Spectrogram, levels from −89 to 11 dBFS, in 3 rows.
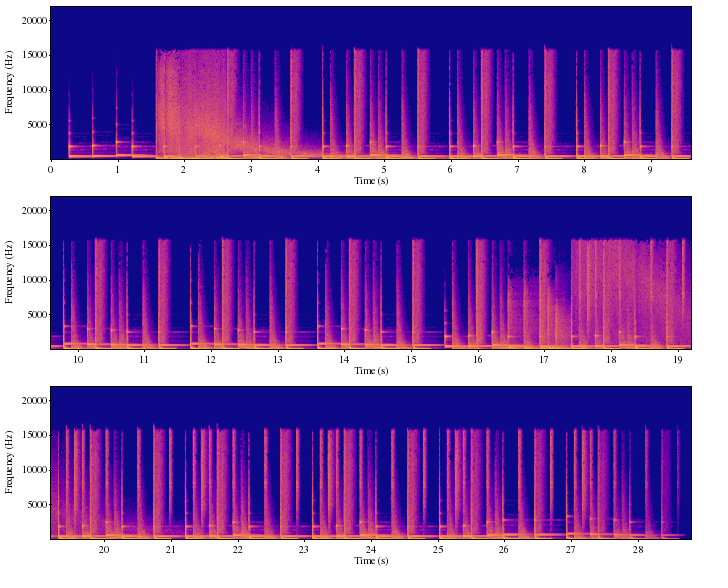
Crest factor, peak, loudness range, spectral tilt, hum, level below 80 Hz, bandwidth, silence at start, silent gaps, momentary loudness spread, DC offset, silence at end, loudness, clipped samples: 10 dB; 0 dBFS; 1 LU; -5.5 dB/octave; none; -14 dBFS; 16.5 kHz; 0.25 s; none; 4 LU; under 0.1%; 0.2 s; -13 LUFS; under 0.1%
